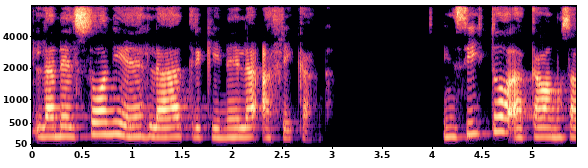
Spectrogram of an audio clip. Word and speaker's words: Trichinella: El agente etiológico es Trichinella spiralis, aunque ahí haya una CH, se pronuncia como Q. Trichinella spiralis, este es un parásito helminto, nematode o nematelminto.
